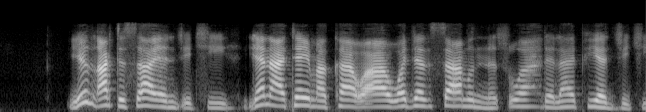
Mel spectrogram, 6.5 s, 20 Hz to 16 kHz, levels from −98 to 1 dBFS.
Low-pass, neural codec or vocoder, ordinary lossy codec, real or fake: 7.2 kHz; codec, 16 kHz, 0.8 kbps, ZipCodec; none; fake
